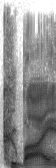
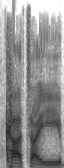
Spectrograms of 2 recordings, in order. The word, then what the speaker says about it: Kataib: He was a general of the PMF, the Popular Mobilization Forces within Iraq, the Kataib Hezbollah militia, which, thanks everybody who did not correct me on mispronouncing Kataib. I had been calling it like Kubai and shit, and who knows, I fucking don't know where I got that from. It's Kataib Hezbollah.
